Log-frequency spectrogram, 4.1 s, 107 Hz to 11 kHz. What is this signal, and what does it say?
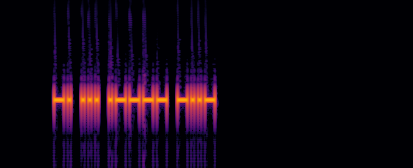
Morse code, heard as a keyed tone, about 36 wpm, 700 Hz. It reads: NS1X
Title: USA Call Signs - 4 Characters - Repeated 2x - 35wpm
